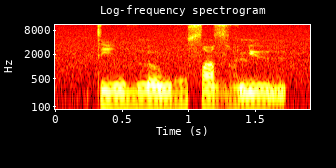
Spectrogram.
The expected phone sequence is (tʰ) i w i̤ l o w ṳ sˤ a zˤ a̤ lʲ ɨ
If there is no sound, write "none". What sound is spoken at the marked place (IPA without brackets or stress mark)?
t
